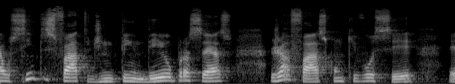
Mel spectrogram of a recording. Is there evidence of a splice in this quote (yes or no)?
no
